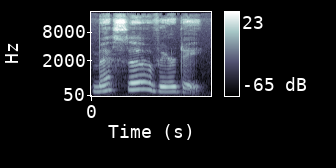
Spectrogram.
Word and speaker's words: Mesa Verde: Wordwise mea verde is pronounced messa verde.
